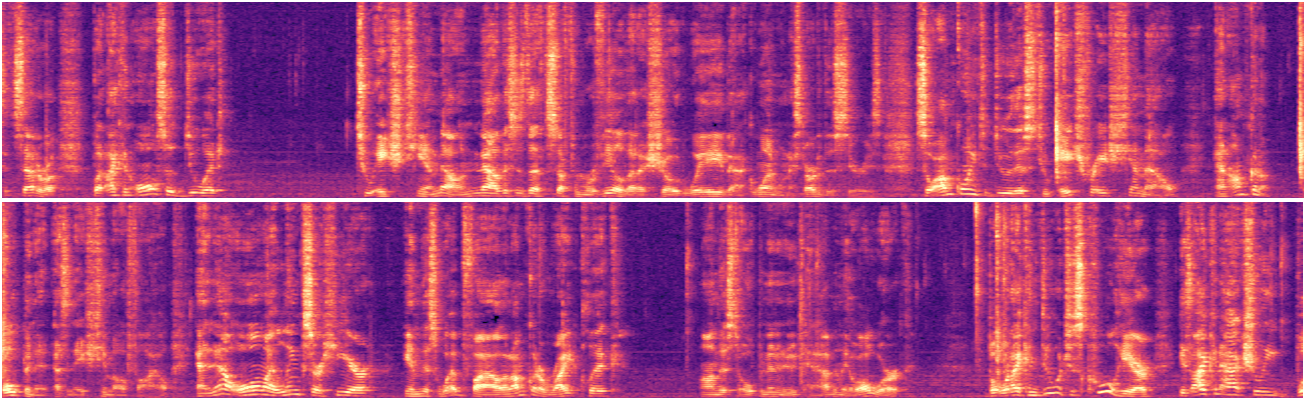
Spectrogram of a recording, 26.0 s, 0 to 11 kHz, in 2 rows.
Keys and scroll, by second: 10.7 typing, 13.8-14.6 typing, 23.1 ctrl+w.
